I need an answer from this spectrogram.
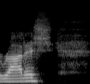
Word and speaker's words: Rodish: It's Rodish.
